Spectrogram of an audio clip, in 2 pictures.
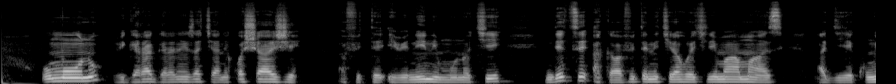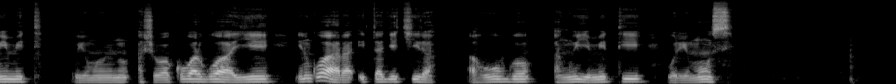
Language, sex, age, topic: Kinyarwanda, male, 18-24, health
